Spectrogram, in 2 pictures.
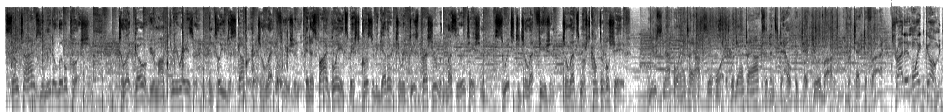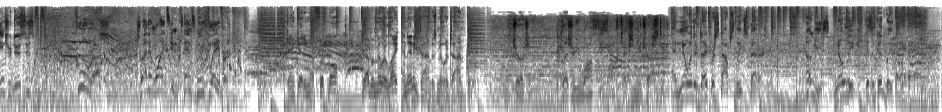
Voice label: VO Commercial; Commercial Reel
